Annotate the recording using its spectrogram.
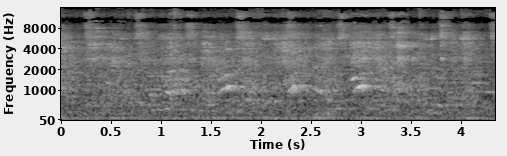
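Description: Busy dining-room chatter of many people, with children's high voices calling out several times.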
